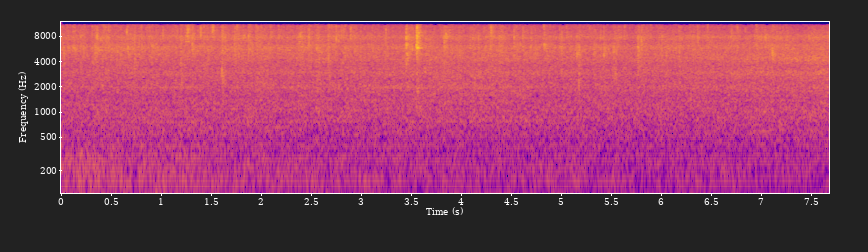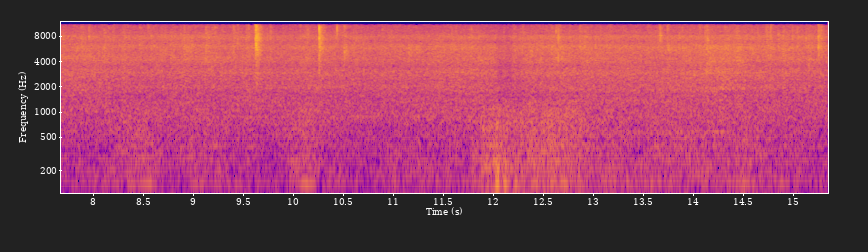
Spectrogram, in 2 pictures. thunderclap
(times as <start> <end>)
0.0 3.7, 8.0 15.3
